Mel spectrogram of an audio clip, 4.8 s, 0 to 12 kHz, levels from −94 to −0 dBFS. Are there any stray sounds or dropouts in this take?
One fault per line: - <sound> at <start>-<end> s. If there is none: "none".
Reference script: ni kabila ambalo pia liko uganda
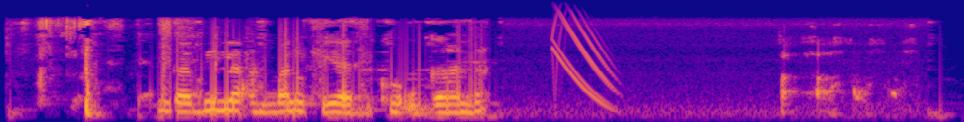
- chirp at 2.8-3.1 s
- laugh at 3.9-4.6 s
